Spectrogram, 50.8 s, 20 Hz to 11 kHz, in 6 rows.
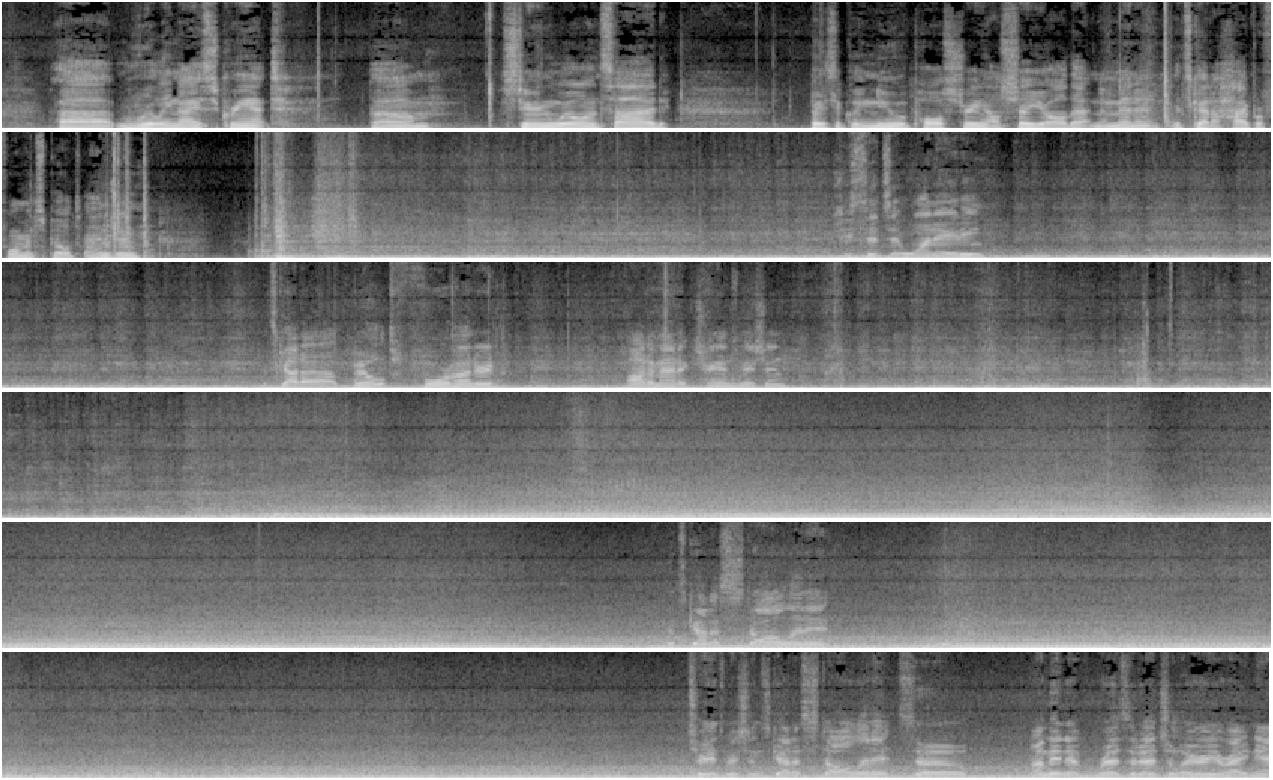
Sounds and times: Car: 0:09.1 - 0:50.7.

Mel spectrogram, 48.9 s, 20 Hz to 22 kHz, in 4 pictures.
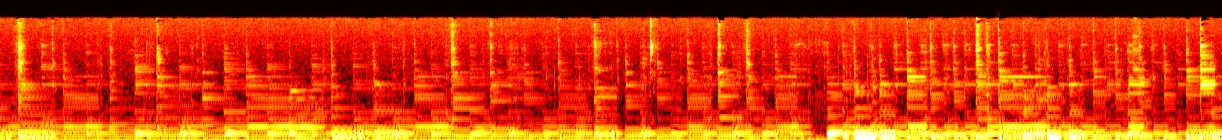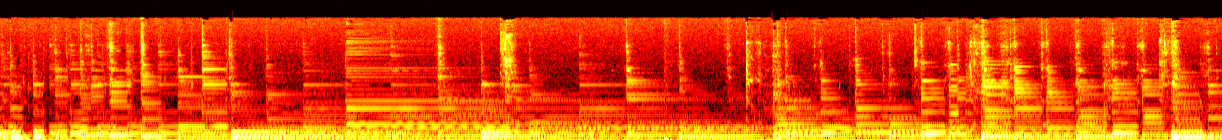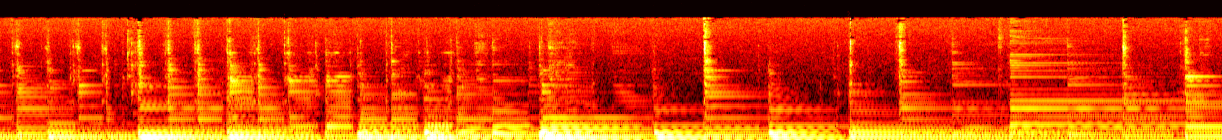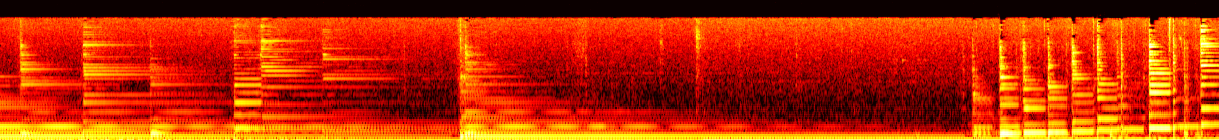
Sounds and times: Acoustic guitar: 0:00.0 - 0:48.8.

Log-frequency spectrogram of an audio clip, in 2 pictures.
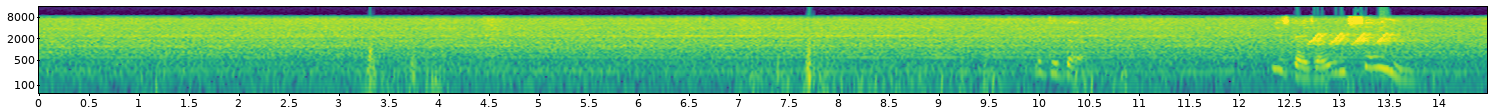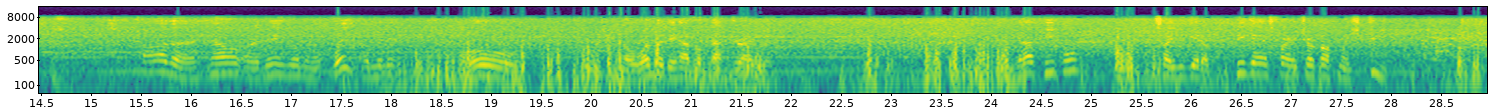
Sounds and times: Speech: 0:09.9 - 0:10.6, 0:12.3 - 0:13.8, 0:15.5 - 0:19.4, 0:20.3 - 0:21.9, 0:24.2 - 0:25.0, 0:25.6 - 0:28.7
Reversing beeps: 0:12.6 - 0:13.8.

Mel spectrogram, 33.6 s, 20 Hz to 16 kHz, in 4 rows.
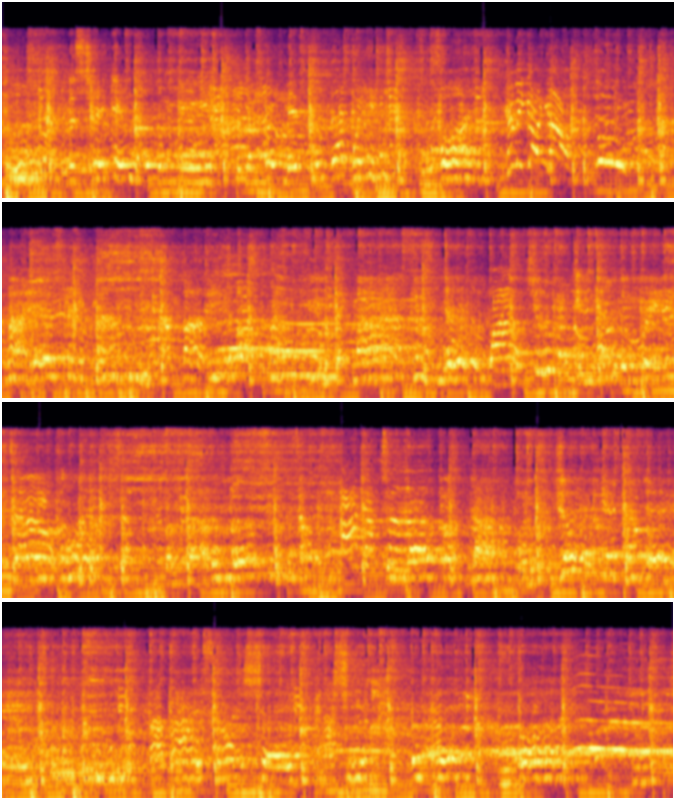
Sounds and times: Female singing: 0:00.0 - 0:06.3, 0:07.6 - 0:33.5
Music: 0:00.0 - 0:33.5.

